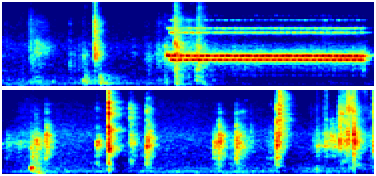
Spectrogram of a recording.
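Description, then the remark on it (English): A telephone rings with an incoming call from an agent, a steady electronic tone for about two seconds, surrounded by clicks and handling noises, with no voices present. “Uh, let me turn off the phone here quick.”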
